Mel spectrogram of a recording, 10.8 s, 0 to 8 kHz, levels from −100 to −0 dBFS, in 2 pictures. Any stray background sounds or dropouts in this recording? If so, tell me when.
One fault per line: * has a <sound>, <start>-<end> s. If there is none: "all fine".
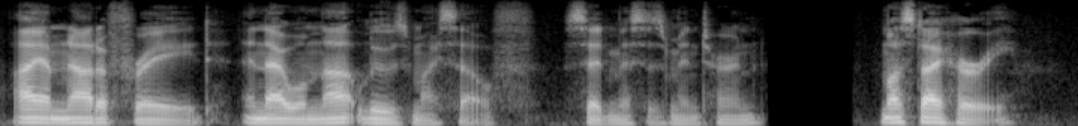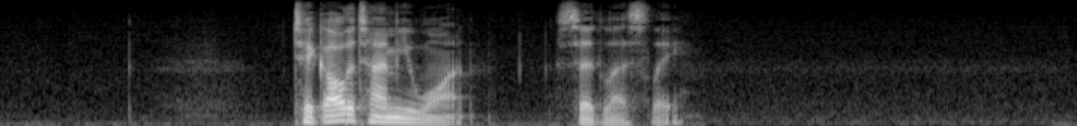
all fine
